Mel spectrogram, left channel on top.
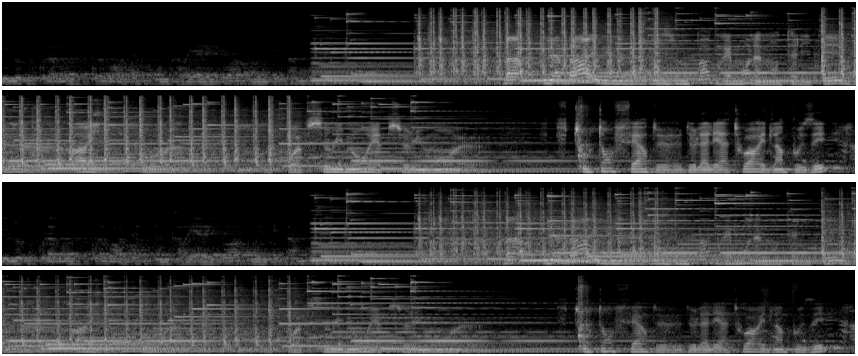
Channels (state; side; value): normal; both; correlation 0.49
